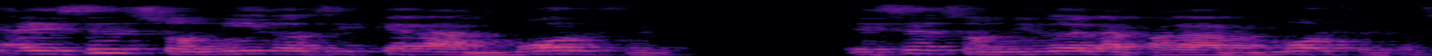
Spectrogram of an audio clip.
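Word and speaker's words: μορφή: les dije ahí aparece una palabra griega que es la palabra que se pronuncia morfe Así es el sonido así queda morfe es el sonido de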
